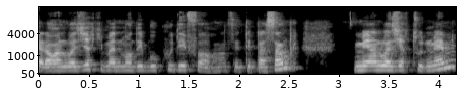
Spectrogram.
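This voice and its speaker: With ordinary pitch variation, a woman talks at a medium pitch. Behind her the background stays quiet. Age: 30s. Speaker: law student. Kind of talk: interview. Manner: halting.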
